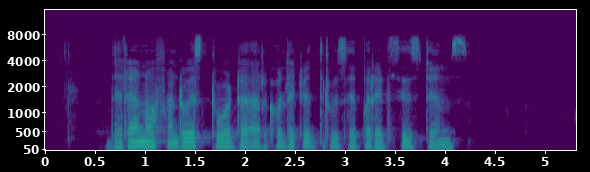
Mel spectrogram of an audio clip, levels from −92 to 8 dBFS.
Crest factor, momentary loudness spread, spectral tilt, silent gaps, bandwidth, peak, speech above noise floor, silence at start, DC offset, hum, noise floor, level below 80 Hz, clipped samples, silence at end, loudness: 20 dB; 7 LU; -5.5 dB/octave; none; 8 kHz; -24 dBFS; over 47 dB; 0.6 s; under 0.1%; none; under -90 dBFS; -74 dBFS; under 0.1%; 1.1 s; -44 LUFS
